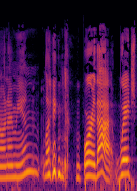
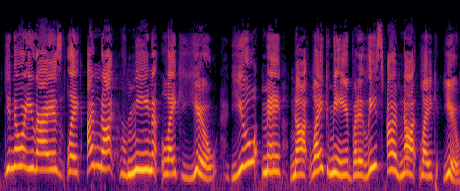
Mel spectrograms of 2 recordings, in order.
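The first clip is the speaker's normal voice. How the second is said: put-on defiant rant, higher and louder; 5 semitones higher, 5 dB louder than usual. Retelling Nikki Blonsky answering critics on Instagram: imitating Nikki Blonsky ranting. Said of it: "went on to Instagram one night and was like".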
